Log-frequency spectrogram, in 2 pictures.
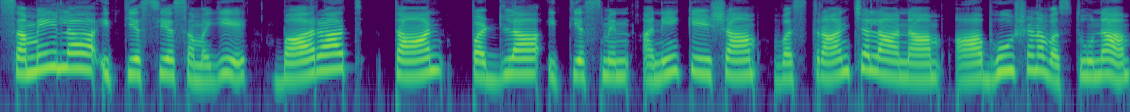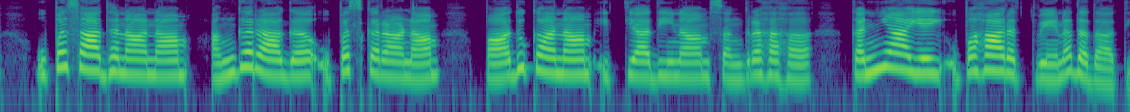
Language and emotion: Sanskrit, neutral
